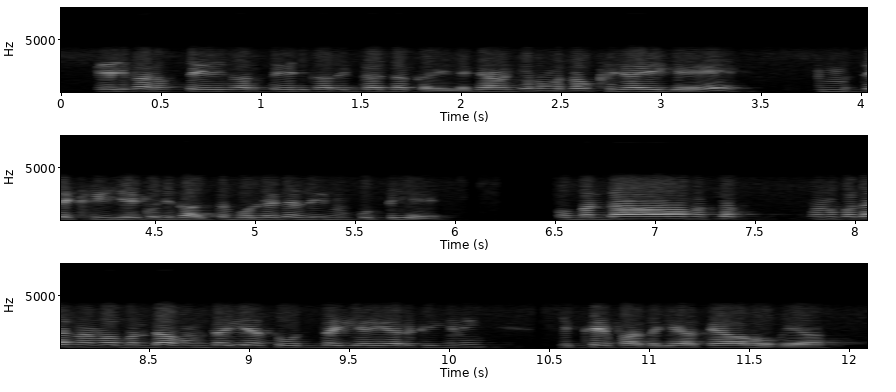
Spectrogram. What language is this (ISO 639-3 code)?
pan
